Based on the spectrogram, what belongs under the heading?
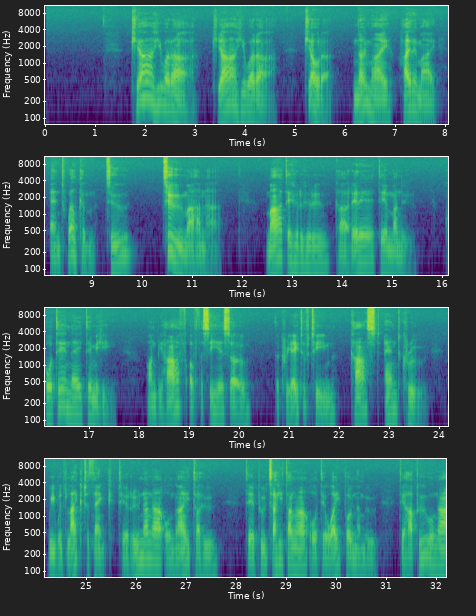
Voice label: announcements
